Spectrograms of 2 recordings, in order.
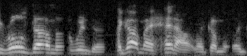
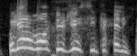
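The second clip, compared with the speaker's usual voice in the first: high-pitched, agitated imitation; Howard; 11 semitones higher, 3 dB louder, faster than usual. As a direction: put on an excitable man's high voice. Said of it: "So he says".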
